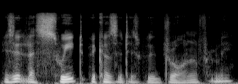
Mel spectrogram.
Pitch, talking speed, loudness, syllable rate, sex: 105 Hz, 250 wpm, -18 LUFS, 5.7 syllables/s, male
